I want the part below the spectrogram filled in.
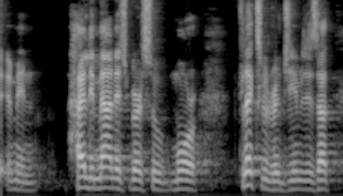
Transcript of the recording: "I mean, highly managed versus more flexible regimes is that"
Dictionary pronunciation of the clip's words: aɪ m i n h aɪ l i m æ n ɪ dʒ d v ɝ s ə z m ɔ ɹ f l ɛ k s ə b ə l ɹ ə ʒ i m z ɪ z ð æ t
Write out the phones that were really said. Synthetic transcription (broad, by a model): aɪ m i n h aɪ l i m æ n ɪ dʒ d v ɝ s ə m ɔ ɹ f l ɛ k s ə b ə l ɹ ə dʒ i m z ɪ z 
